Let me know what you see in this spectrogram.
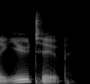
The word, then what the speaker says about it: YouTube: And almost always, when you have an E at the end of the word, not always, but 90% of the time, let's say, the E is silent. So when you think about things like name, game, same, tube, uh, you get the point. Most of the time, we don't pronounce the E at the end of words. So YouTube.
